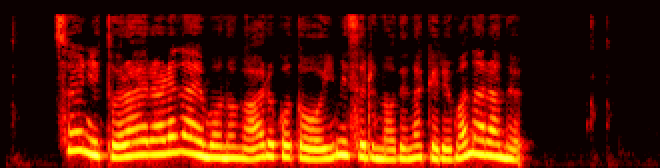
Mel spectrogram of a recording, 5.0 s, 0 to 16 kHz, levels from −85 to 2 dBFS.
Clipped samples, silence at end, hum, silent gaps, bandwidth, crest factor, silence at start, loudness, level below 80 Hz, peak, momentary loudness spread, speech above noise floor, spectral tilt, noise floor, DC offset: under 0.1%; 1.05 s; none; none; 11.5 kHz; 14 dB; 0.4 s; -19 LUFS; -66 dBFS; -6 dBFS; 4 LU; 50 dB; -6.5 dB/octave; -68 dBFS; under 0.1%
